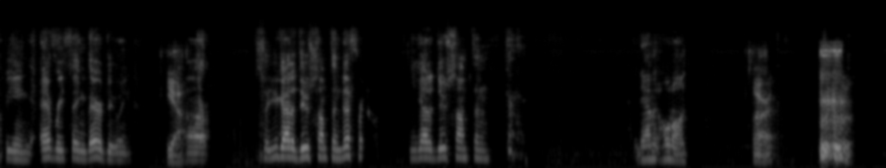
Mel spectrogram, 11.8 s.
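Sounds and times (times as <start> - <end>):
speech: 0.1 - 7.0, 8.5 - 9.2, 10.0 - 11.4
hiccups: 10.9 - 11.4.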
